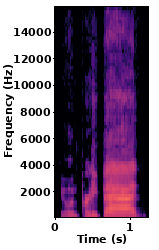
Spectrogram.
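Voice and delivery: normal talking voice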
